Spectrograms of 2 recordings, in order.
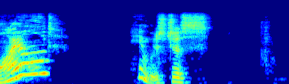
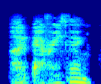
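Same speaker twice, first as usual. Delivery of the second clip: softer, unvoiced storyteller whisper; 4 semitones lower, 10 dB quieter, much faster than usual. A narrator's reading. Reading to children, whispering the suspense.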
